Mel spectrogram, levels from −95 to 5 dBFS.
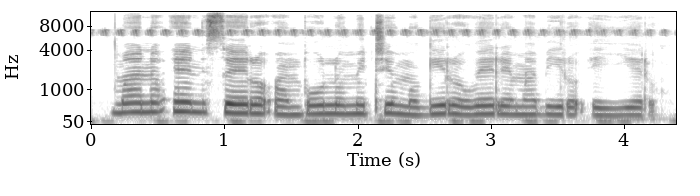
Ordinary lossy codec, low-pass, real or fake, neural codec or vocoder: none; none; real; none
